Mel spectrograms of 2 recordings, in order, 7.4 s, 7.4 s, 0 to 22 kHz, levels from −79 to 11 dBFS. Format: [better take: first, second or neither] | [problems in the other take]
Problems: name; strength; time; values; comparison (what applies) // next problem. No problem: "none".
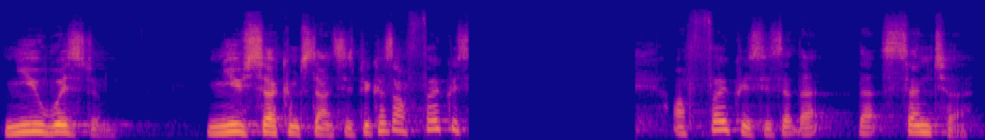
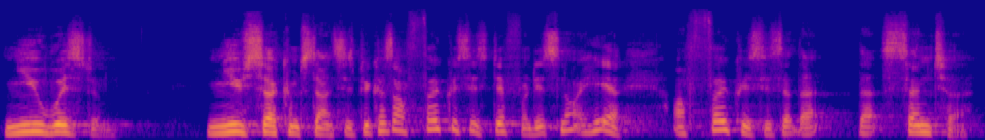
second | audio cutting out; at 3.5 s for 1.5 s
